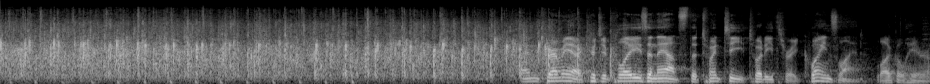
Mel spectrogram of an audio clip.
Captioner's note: applause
